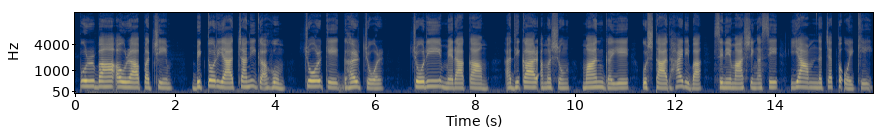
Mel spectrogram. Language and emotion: Manipuri, neutral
